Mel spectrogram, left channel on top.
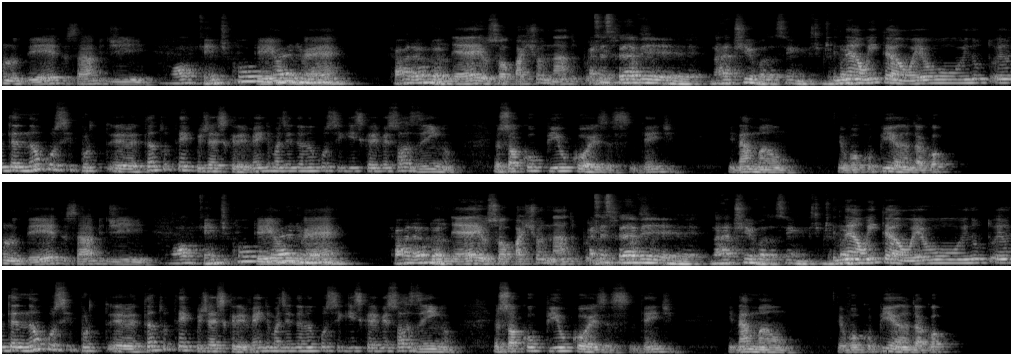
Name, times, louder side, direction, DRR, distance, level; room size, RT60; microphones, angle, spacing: voice 1, 0.0-1.7 2.3-3.4 4.3-6.4 8.3-16.8 17.4-17.9 18.4-19.4, right 1 dB, 40° right, 1.0 m, -27 dB
voice 2, 1.6-3.4 3.9-4.4 5.9-8.5, right 1 dB, ahead, 1.0 m, -24 dB
3.0 x 2.5 x 4.4 m
head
